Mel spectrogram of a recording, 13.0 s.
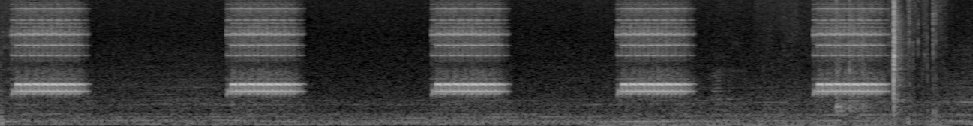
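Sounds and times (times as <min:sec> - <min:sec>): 
telephone ringing while calling home: 0:00.2 - 0:01.2, 0:03.0 - 0:04.1, 0:05.8 - 0:06.8, 0:08.2 - 0:09.3, 0:10.8 - 0:11.9.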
